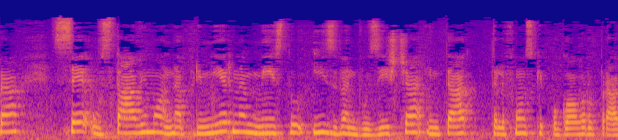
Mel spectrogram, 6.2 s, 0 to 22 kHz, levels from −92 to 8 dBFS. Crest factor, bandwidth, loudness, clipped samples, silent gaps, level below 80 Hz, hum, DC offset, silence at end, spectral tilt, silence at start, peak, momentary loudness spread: 14 dB; 13 kHz; -15 LUFS; under 0.1%; none; -36 dBFS; none; under 0.1%; 0 s; -5.5 dB/octave; 0 s; 0 dBFS; 5 LU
